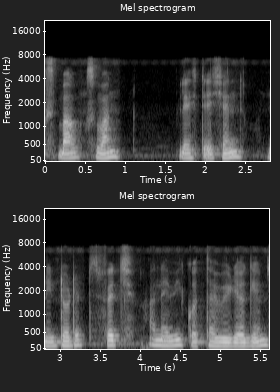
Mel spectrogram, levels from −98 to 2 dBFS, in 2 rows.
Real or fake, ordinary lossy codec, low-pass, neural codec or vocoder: real; none; 7.2 kHz; none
